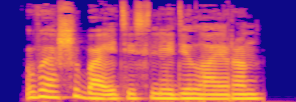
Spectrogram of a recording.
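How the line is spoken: Plain. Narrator (Russian): ответила Эстер

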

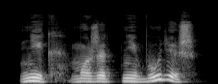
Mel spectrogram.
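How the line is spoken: Timid. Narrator (Russian): робко подал голос Джан

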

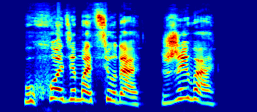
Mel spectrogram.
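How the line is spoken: Shout. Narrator (Russian): выкрикнула Миваки

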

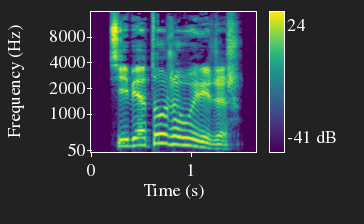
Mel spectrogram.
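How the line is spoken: Chuckling. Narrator (Russian): хохотнул собеседник

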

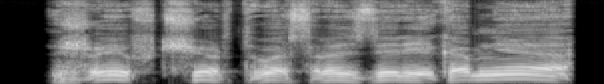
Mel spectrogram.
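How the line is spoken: Growled. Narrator (Russian): прорычал Степан

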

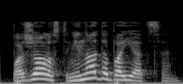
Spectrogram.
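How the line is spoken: Low muffled rumble. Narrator (Russian): глухо пророкотал

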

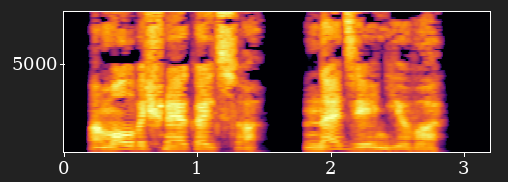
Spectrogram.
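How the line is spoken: Through gritted teeth. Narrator (Russian): Сквозь зубы процедил брюнет

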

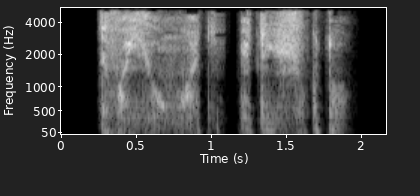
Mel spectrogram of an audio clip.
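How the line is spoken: Involuntary startled whisper. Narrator (Russian): невольно прошептал

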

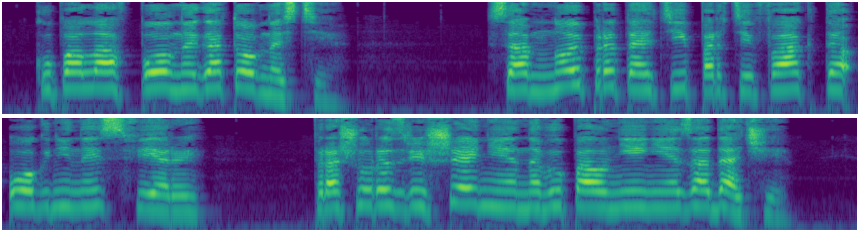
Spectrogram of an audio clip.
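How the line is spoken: Loud confident report. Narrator (Russian): Громко и уверенно доложила я

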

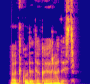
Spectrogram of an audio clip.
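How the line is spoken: Quieter whisper. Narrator (Russian): шепнул он уже тише

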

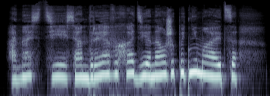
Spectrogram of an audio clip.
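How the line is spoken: Hissing whisper from outside. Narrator (Russian): послышался снаружи свистящий шепот Эмили

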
